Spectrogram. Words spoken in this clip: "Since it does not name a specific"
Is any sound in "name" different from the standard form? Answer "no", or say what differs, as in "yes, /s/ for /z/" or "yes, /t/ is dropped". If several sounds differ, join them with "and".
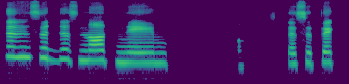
yes, /m/ is dropped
